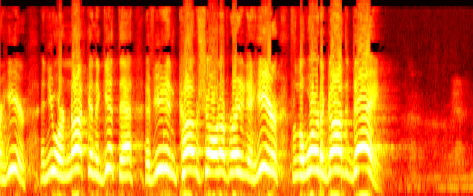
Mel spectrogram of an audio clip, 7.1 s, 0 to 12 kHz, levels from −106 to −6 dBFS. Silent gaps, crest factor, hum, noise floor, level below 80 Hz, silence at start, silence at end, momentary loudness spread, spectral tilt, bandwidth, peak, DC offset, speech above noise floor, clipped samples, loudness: none; 10 dB; none; -50 dBFS; -48 dBFS; 0 s; 1.35 s; 9 LU; -4 dB/octave; 12 kHz; 0 dBFS; under 0.1%; 41 dB; 3%; -9 LUFS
